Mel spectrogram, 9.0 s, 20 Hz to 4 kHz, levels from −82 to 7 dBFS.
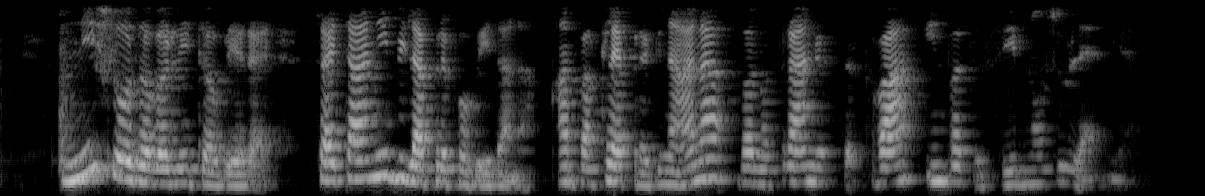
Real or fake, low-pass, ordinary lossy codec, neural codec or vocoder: real; 3.6 kHz; none; none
